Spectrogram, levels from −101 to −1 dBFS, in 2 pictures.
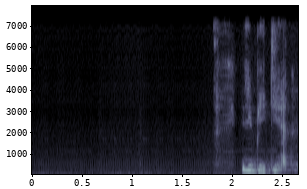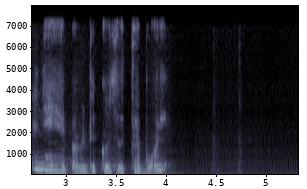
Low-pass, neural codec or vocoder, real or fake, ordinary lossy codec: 7.2 kHz; autoencoder, 22.05 kHz, a latent of 192 numbers a frame, VITS, trained on one speaker; fake; none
